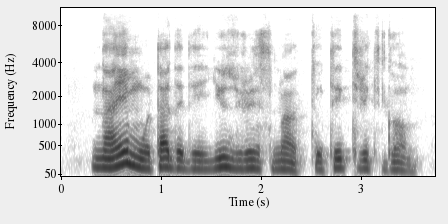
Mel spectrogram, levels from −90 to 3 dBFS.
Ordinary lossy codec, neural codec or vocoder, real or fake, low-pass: none; codec, 24 kHz, 6 kbps, HILCodec; fake; 9.9 kHz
